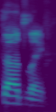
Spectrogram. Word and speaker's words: Dudley: Bubba Ray and Deon dley testify it's it's pronounced Dudley yeah you say tomato I say tomato that's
